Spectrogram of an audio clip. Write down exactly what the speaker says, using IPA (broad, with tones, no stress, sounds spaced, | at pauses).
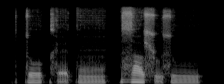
t oː˨ kʰ ɛ̰˨ t ɛ̃˨ | z a˦˨ ʂ ṵ˨ s uː˨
